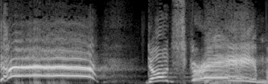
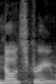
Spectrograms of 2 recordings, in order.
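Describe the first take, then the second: First: Put-on a full yell at the kids, much higher and louder; dad yelling at noisy kids to stop screaming. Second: Said in the usual way. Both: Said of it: "I'm screaming".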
